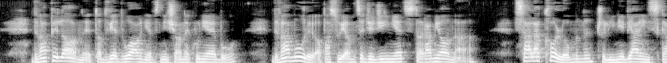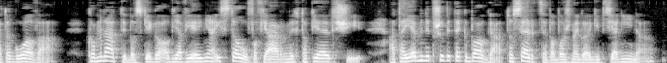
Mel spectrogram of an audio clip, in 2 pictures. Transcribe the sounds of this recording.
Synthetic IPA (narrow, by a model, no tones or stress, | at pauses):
d̪vapɘlɔnɘ̰t̪ɔd̪vʲjɛd̪wɔɲɛvzɲeɕɔ̰nɛkuɲɛbu | d̪vamuɾɘ̰ʔɔ̰pasujɔ̰nt̪sɛd͡ʑed͡ʑiɲɛt̪st̪ɔ̰ɾamʲjɔna̰ | salakʰɔlumnt͡ʂɘlʲiɲebʲjaj̃skat̪ɔɡwɔva̰ | kɔmnat̪ɘbɔskʲɛɡɔ̰ʔɔ̰bjavʲjeɲaʔist̪ɔwufɔfʲjaɾnɘxt̪ɔpʲjɛɾfɕḭat̪ajɛmnɘpʂɘbɘt̪ɛɡbɔɡa̰t̪ɔsɛɾt̪sɛpɔbɔʐnɛɡɔɛɡʲipt̪sʲja̰ɲina̰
